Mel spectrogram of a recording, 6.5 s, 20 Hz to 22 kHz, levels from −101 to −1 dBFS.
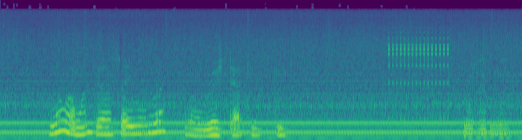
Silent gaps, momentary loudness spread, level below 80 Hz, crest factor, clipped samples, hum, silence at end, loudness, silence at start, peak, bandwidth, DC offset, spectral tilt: none; 10 LU; -56 dBFS; 18 dB; under 0.1%; none; 0 s; -23 LUFS; 0 s; -6 dBFS; 16.5 kHz; under 0.1%; -6.5 dB/octave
